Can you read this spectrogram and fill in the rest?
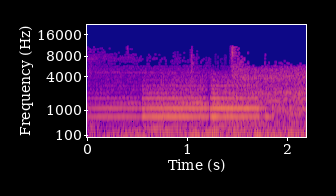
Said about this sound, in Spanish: Y lo que hice fue buscar y encontrar que podíamos hacer sonar nuestra propia alarma de zafarrancho de combate, que sería una sirena de batalla de la Segunda Guerra Mundial.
